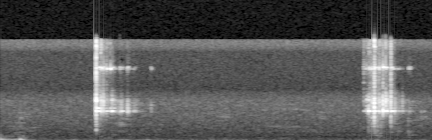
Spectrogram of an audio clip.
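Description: Small bell on a cat's collar jingling briefly twice, about a second in and again near the end.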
